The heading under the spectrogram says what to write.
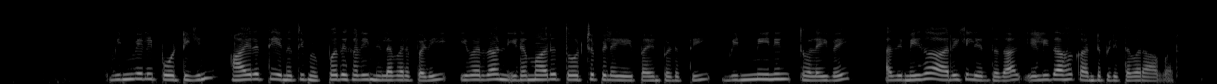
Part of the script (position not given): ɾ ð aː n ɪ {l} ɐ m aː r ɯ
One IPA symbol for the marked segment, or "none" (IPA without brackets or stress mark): ɽ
